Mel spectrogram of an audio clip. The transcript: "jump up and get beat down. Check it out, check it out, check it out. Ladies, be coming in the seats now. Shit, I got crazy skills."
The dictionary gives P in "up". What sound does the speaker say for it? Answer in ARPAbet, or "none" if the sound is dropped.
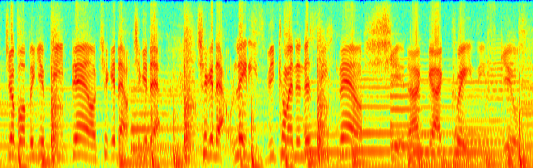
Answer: B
